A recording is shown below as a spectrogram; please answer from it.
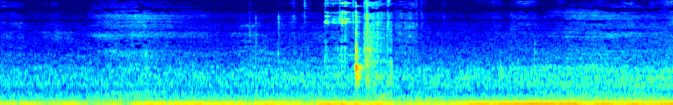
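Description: A single light click about halfway through, from headlight bulbs being handled, over a steady low rumble.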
